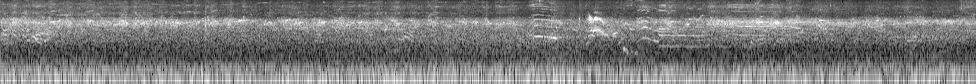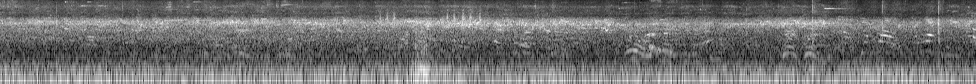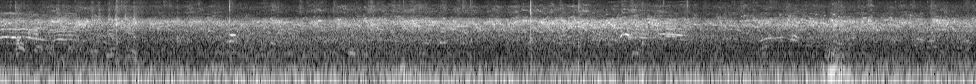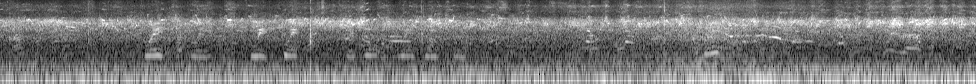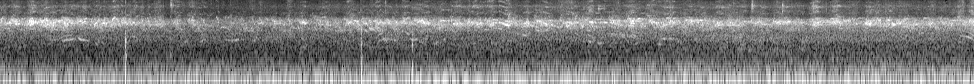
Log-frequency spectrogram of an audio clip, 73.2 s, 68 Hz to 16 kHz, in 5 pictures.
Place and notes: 十九甲健康公園, Dali Dist., Taichung City - Walking in the park
Walking in the park, Traffic sound, Bird call, Off hours, Binaural recordings, Sony PCM D100+ Soundman OKM II
Dali District, Taichung City, Taiwan, 1 November, ~18:00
